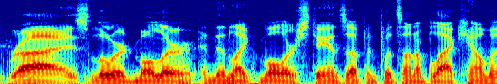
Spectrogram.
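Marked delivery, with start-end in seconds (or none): 0.0-1.4 low, slow command in a mock-villain register; Trump as Emperor. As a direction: play the Emperor commanding his apprentice. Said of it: "He just goes".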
